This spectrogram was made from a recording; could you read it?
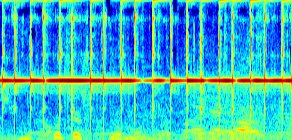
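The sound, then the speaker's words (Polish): A small church-style hand bell rings in a quick, steady series of strikes, its bright high-pitched tone sustaining between hits, with faint voices murmuring underneath. “To zupełnie inne dzwoneczki. Ten jest bardziej taki kościelny.”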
